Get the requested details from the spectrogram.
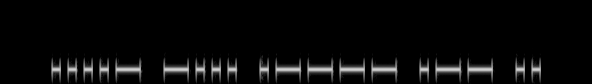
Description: Morse code, heard as a keyed tone, about 15 wpm, 700 Hz. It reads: 4B1WI
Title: Five Challenging Letter-Number Combinations 15wpm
